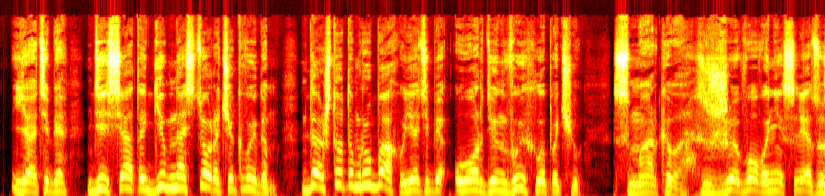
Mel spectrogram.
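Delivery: high, excited character voice; gushing supply officer. A narrator's reading. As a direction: promise lavish rewards in a high, eager pitch. (восторженный интендант, высоким голосом)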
